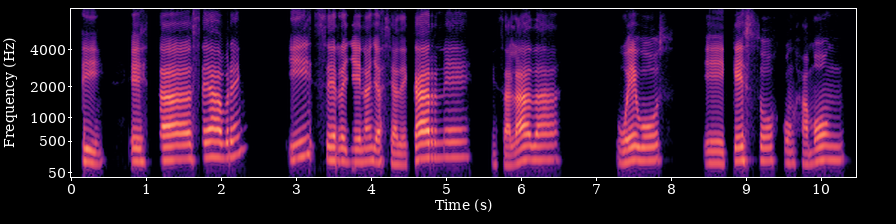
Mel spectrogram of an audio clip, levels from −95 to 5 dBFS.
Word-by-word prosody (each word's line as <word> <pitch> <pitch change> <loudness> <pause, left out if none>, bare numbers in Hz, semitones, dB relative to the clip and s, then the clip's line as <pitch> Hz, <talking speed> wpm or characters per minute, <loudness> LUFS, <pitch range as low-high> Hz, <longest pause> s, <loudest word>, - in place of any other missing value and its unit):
Sí, 180 -1 -3 0.3
estas 200 +4 +3
se 235 - +1
abren 245 +6 +3 0.6
y 245 +7 -4
se 200 -1 -1
rellenan, 185 0 -2
ya 175 +1 -1
sea 155 -5 -5
de 145 0 -7
carne, 235 - +3 0.2
ensalada, 210 +9 0 0.7
huevos, 200 +4 -1 0.4
eh, 165 0 -5
queso 200 0 -3
con 165 -1 -10
jamón, 205 +7 -3
200 Hz, 95 wpm, -22 LUFS, 180-220 Hz, 0.7 s, estas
